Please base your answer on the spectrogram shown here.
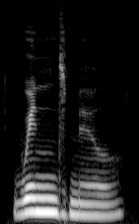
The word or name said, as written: windmill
